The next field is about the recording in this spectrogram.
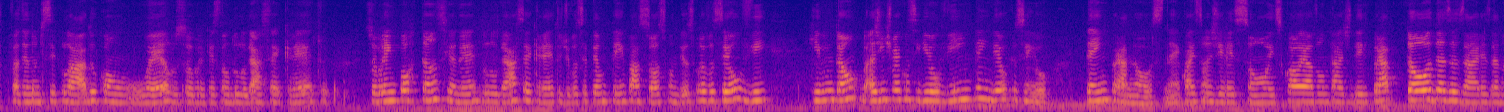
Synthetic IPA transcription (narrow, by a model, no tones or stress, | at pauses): fazẽnd̪ʊũd͡ʒisipula̰d̪ʊkõʊɛlʊsobɾɪɐkest̪ɐ̃w̃d̪ʊluɡa̰ɾsɛkɾɛt̪ʊ | sobɾɪɐĩmpoɾt̪ɐ̃siɐnɛd̪ʊluɡaɾsɛkɾɛt̪ʊd͡ʒɪvoset̪eɾũt̪ẽmpʊasɔsʊ̥kõd̪ewspɾɐvoseowviɾ | kɪẽnt̪ɐ̃w̃ɐ̰ʒẽnt͡ʃɪvajkõsɪɡiɾowviɾẽnt̪ẽnd̪eɾʊkɪʊsẽɲoɾ | t̪ẽj̃pɾɐnɔsnɛkwajsɐ̃w̃ɐzd͡ʒiɾesõj̃skwawɛɐvõnt̪ad͡ʒɪd̪elɪpɾɐt̪od̪ɐzɐzaɾjɐzd̪ɐnɔ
